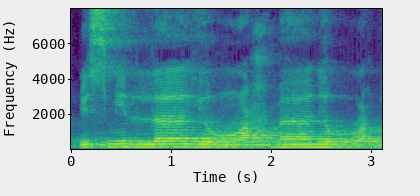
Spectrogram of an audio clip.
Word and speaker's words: bismillahirrahmanirrahim: Dia orang baca bismillahirrahmanirrahim, nggak sah, nggak ada tasydid pada ra, harus ditasydidkan bismillahirrahmanirrahim, begitu harus jelas nampak tasydidnya.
